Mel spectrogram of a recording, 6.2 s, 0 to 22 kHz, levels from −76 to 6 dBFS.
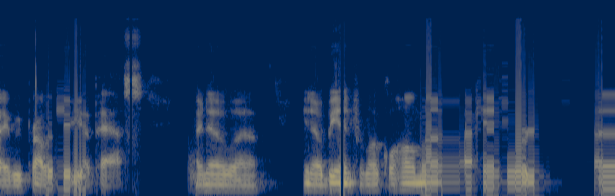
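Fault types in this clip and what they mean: Robotic sound from repeated short buffers: from 0.46 to 0.85 s and from 4.20 to 6.15 s the sound becomes a rigid, metallic 100 Hz buzz, likely from a roughly 10 ms buffer replayed in place of most new audio. Unlike codec warble, its rate never moves.
Gap at a join of encoded pieces: continuous sound breaks for about 33 ms at 1.29 s and about 39 ms at 3.40 s, then carries on exactly where it stopped, because silent start delay and end padding were left in. Unlike a dropout, nothing is skipped.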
